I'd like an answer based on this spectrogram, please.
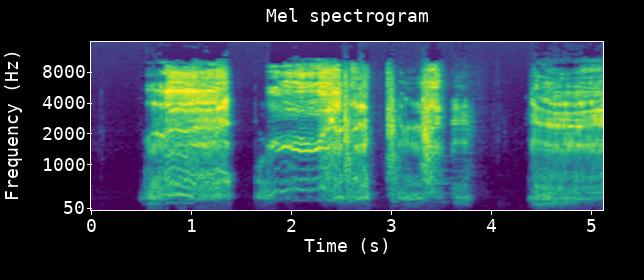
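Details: Domestic pig giving four harsh, loud squealing grunts, each about a second long and rich in buzzy overtones, separated by short silences, with a drawn-out final squeal.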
